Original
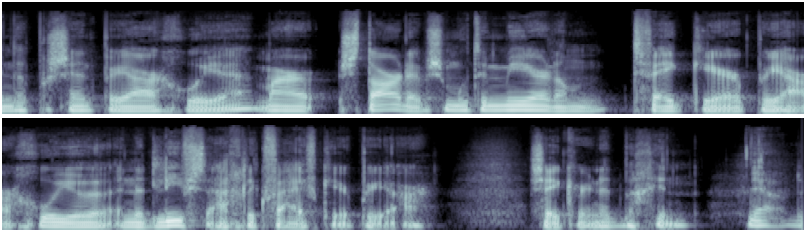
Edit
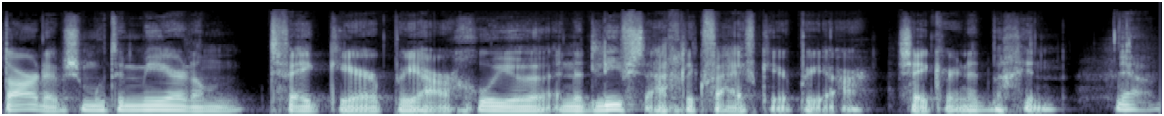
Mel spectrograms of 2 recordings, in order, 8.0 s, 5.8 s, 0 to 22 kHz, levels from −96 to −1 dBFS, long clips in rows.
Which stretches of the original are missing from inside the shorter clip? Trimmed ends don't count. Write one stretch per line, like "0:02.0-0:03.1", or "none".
0:06.3-0:06.6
